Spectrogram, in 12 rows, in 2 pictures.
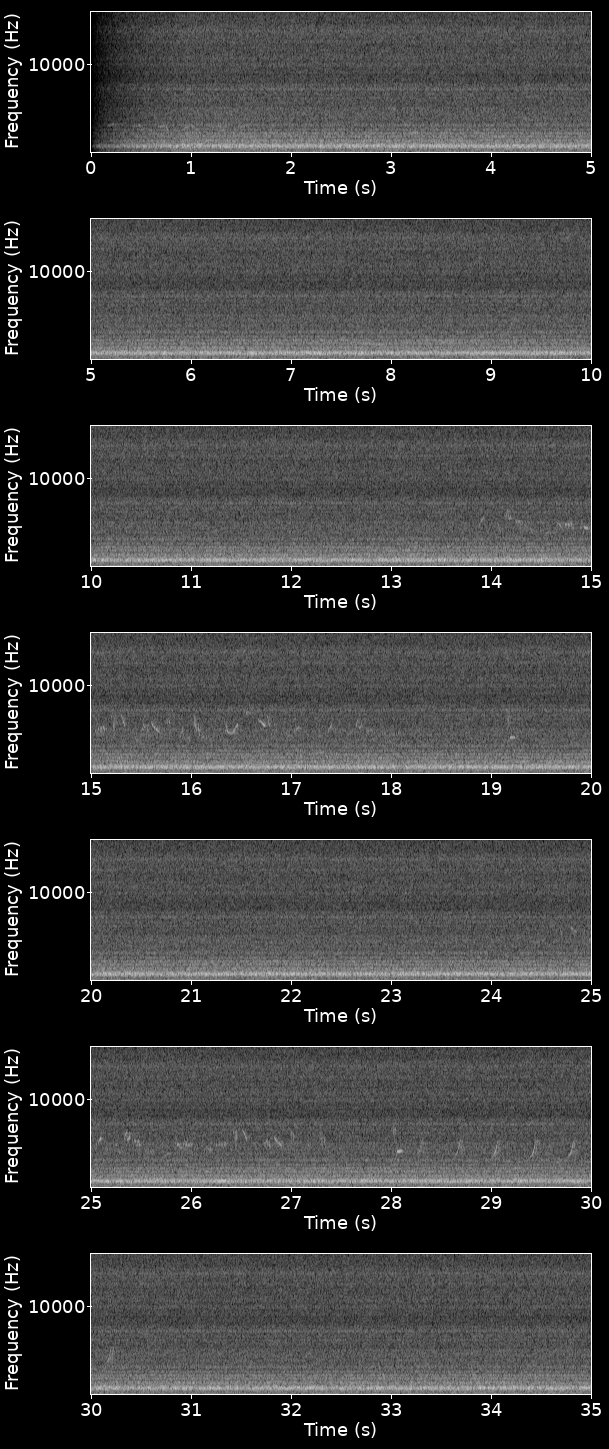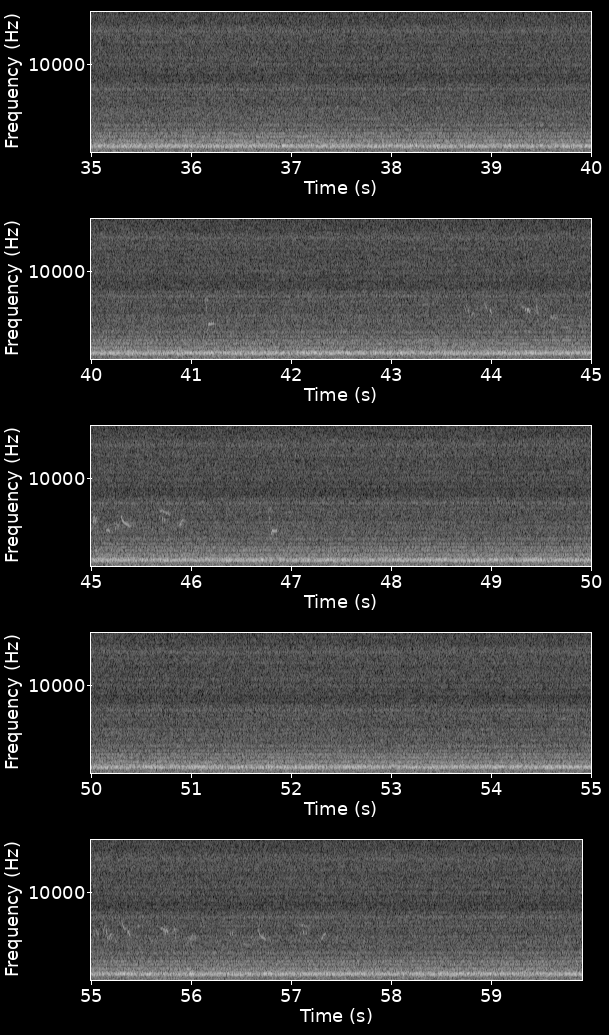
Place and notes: opencast / Tagebau Hambach, near Elsdorf, Germany - water pipe, drainage
lignite opencast Tagebau Hambach, one of the many water pipes for ground water removal around the pit. From Wikipedia:
The Tagebau Hambach is a large open-pit mine (German: Tagebau) in Niederzier and Elsdorf, North-Rhine Westphalia, Germany. It is operated by RWE and used for mining lignite. Begun in 1978, the mine currently has a size of 33.89 km² and is planned to eventually have a size of 85 km². It is the deepest open pit mine with respect to sea level, where the ground of the pit is 293 metres (961 ft) below sea level.
(Sony PCM D50)
Nordrhein-Westfalen, Deutschland, 2 July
